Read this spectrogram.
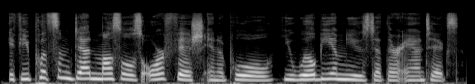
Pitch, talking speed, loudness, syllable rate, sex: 220 Hz, 225 wpm, -16 LUFS, 5.0 syllables/s, female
